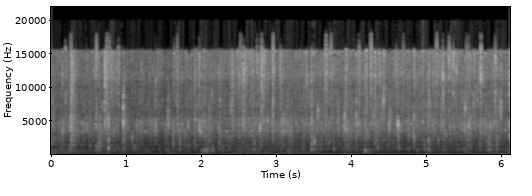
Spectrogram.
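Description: Shallots, curry leaves and green chillies sautéing in a pan, a dense crackling sizzle with stirring, close and steady throughout, no speech.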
